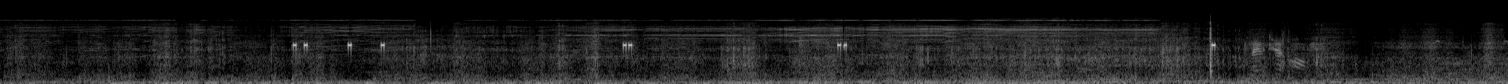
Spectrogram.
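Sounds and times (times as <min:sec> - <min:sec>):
faint high whine: 0:00.0 - 0:15.0
high-pitched electronic beeps: 0:02.9 - 0:04.0, 0:05.2 - 0:11.5.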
